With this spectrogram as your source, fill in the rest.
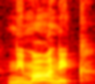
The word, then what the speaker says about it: mnemonic: Silent letter M is if a word begins with MN, then letter M will be silent. Name, mnemic, mnemonic.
